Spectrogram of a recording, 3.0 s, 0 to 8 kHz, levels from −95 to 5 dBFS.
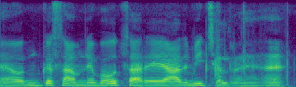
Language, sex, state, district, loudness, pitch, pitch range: Hindi, male, Jharkhand, Palamu, -17 LUFS, 150 Hz, 140-160 Hz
